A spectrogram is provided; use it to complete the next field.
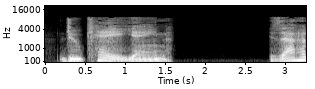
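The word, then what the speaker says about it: Duchannes: Lena Dukane, pronounced in the south to rhyme with rain. The way Amma rolled it out, you would have thought the word had an extra syllable. Douain.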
